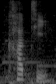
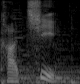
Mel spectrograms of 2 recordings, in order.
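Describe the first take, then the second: First: The middle consonant is a t sound. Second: The middle consonant is a ch sound. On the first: The speaker calls it wrong. "and not kati" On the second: The speaker calls it right. "would be pronounced as kachi"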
